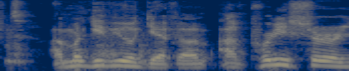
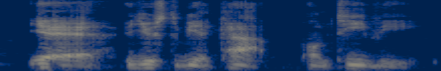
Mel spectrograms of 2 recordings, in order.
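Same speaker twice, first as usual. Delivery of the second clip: very low, slow, drawn-out voice; 8 semitones lower, 3 dB quieter than usual. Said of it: "my [name] impression".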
